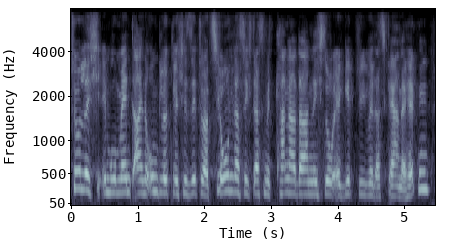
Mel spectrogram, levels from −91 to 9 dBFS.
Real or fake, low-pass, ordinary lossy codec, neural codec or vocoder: fake; 7.2 kHz; AAC, 48 kbps; codec, 24 kHz, 6 kbps, HILCodec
